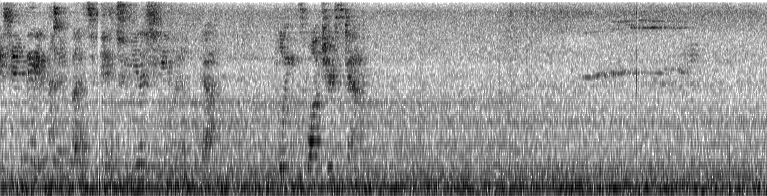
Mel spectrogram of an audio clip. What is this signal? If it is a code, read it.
The noise inside a subway train. There is no code.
